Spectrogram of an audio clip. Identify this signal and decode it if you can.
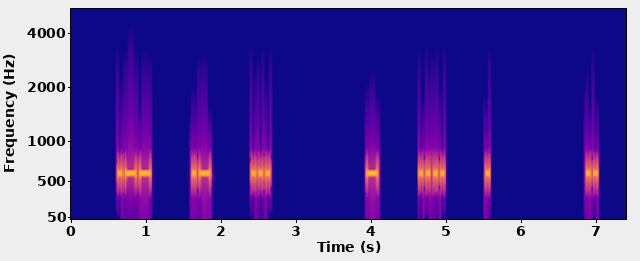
Morse code, heard as a keyed tone, about 25 wpm, spaced as for 12 wpm, 600 Hz. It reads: WAS THE I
